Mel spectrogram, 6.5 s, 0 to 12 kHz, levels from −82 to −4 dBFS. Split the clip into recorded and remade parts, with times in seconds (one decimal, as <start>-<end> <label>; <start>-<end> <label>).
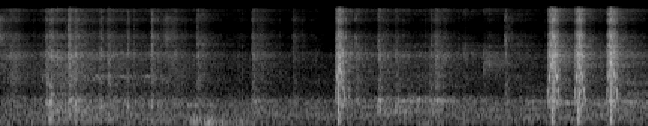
0.0-6.5 recorded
